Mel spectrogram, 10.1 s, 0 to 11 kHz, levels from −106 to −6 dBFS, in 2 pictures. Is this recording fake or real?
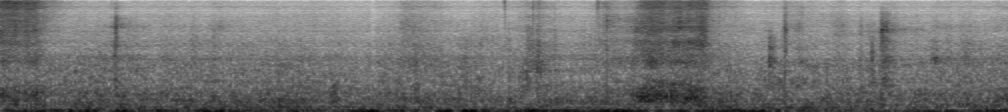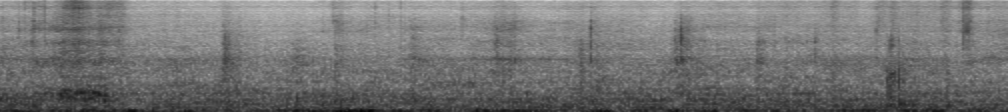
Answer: fake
